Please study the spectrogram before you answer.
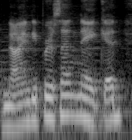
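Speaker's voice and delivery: normal talking voice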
